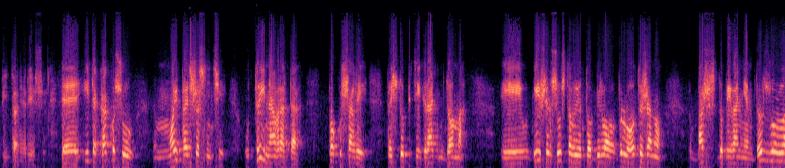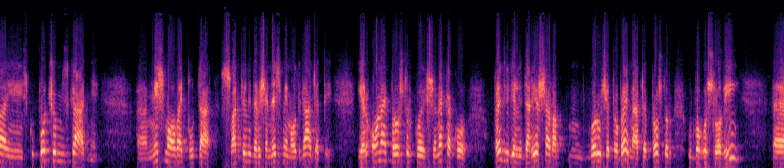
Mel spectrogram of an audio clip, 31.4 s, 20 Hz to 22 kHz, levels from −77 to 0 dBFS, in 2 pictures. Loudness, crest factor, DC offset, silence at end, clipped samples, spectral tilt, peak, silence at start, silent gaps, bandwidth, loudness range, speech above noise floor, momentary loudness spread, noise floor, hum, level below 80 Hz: -14 LUFS; 14 dB; under 0.1%; 0 s; under 0.1%; -3.5 dB/octave; 0 dBFS; 0.05 s; none; 16.5 kHz; 2 LU; 33 dB; 15 LU; -47 dBFS; none; -46 dBFS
